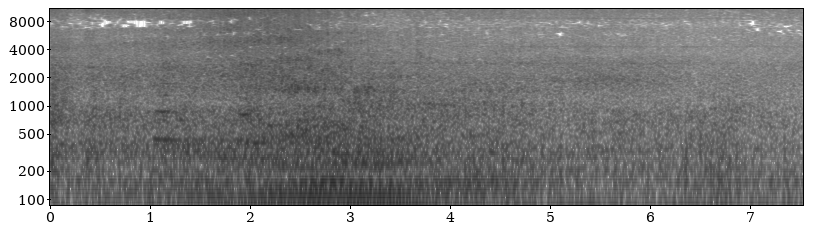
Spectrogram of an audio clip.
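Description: Freight cars rolling past on the rails with a low rumble and clatter of wheels. The rumble swells to its loudest a few seconds in, then fades as the last cars go by.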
